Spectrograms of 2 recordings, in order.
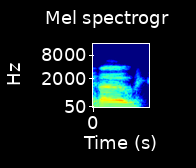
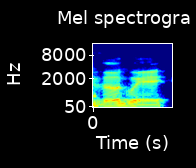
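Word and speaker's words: Vogüé: Or you could have gotten a 3 mags of Comte de Vogue Musigny. It's actually Vogue, but we don't need to get into the technicalities there. So Vogue.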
